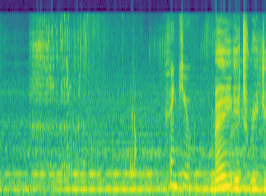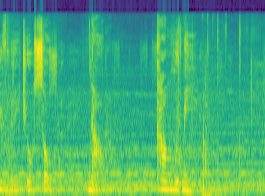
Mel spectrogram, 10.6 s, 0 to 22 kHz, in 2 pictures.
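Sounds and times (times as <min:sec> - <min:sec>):
person drinking water: 0:00.6 - 0:01.9, 0:02.5 - 0:02.9
speech: 0:03.4 - 0:07.5, 0:08.5 - 0:09.6.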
